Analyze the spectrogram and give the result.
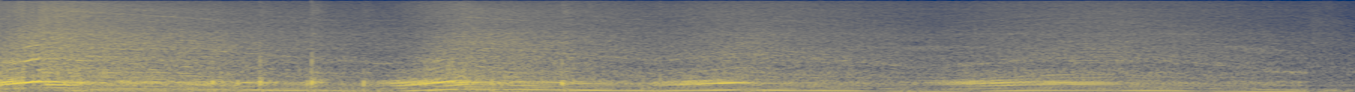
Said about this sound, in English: I'm just going to be giving it some revs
